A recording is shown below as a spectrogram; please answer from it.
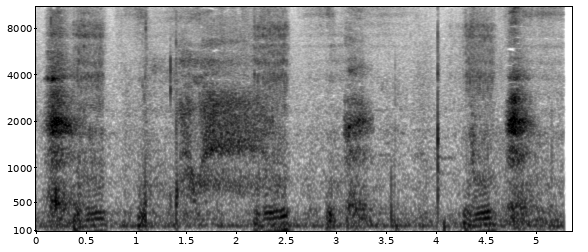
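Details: Sleeping puppy (female) making repeated snorting, rattly snore sounds with soft whistling on each breath: snoring.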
